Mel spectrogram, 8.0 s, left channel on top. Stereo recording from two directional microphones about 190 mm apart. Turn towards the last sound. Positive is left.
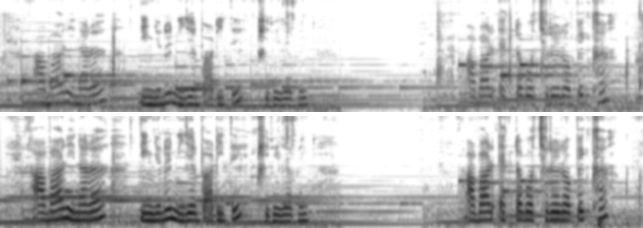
turn(degrees=-50)  # may be behind; listen again after turning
